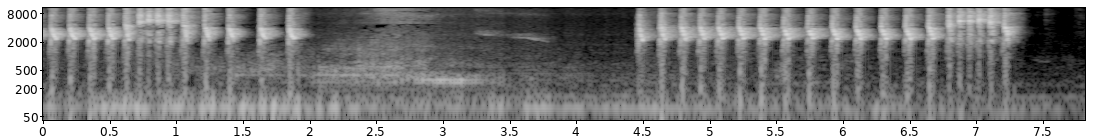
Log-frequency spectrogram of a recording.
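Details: Tutor song of a kapas tembak (oriental white-eye) for competition birds, at medium speed. Rapid, high chirps repeat in a steady stream, pause for a moment of soft noise and a brief slurred note, then resume just as fast.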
